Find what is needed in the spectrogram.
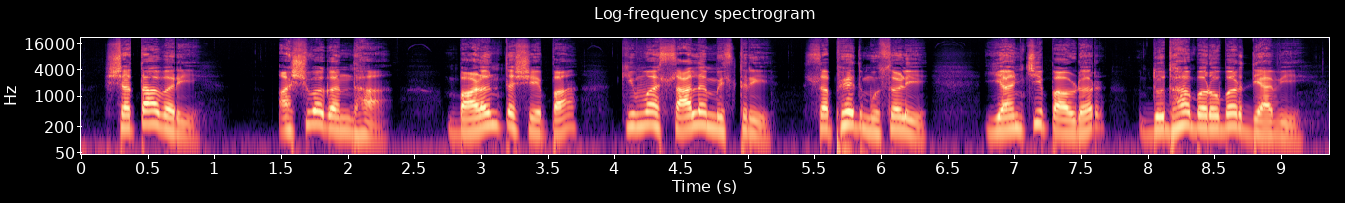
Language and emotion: Marathi, neutral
